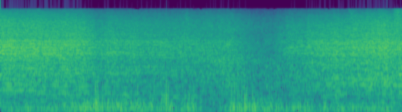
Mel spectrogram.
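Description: Wind buffeting the microphone in irregular low gusts, over a steady background noise.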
